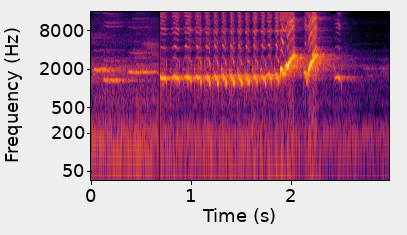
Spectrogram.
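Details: White-rumped shama singing to provoke other shamas: a soft opening whistle, then a rapid rattling trill of repeated notes climbing into sharp upward-swept whistles.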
